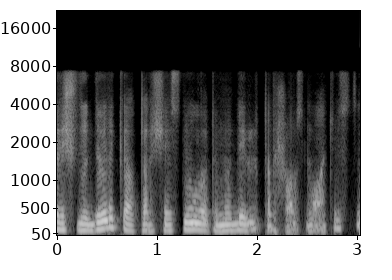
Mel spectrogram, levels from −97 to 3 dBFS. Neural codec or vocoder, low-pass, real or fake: codec, 16 kHz, 1 kbps, FreqCodec, smaller model; 7.2 kHz; fake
